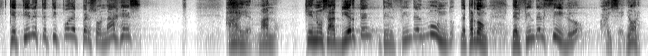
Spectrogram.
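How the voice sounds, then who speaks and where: A man preaching a sermon with slides, animated and rambling, repeatedly calling listeners brother. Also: sits high, big-room sound.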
